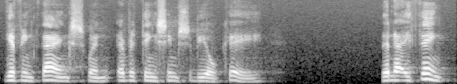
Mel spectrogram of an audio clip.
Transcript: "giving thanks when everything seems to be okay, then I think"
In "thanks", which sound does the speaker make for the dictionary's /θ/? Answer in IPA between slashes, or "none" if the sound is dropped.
/θ/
